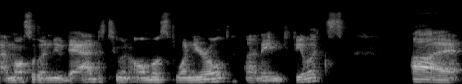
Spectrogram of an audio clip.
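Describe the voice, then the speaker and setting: A man giving an earnest campaign pitch as a candidate on a video call. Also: fairly bright tone, echoey room, low-quality recording.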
